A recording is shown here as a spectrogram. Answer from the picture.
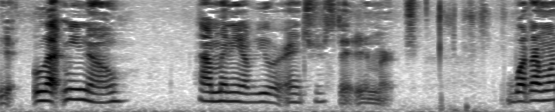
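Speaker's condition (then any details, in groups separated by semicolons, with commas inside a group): Cerebral palsy; sounds out of breath after therapy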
